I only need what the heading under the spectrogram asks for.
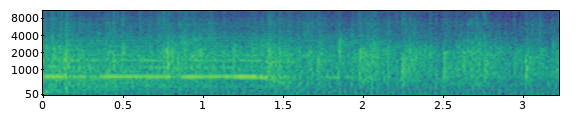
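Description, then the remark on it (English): An audience claps steadily, a dense wash of many hands at a fairly even level, with a brief sustained tone sounding faintly underneath during the first second and a half. “Oh, as you clap, the blessings are falling deep.”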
